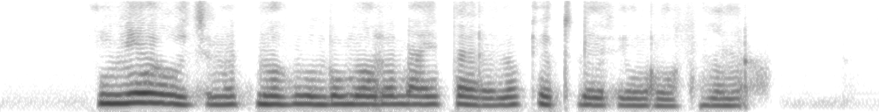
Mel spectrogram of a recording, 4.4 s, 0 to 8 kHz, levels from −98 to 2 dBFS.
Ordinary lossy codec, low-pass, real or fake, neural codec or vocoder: none; none; fake; codec, 16 kHz, 1 kbps, FreqCodec, smaller model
